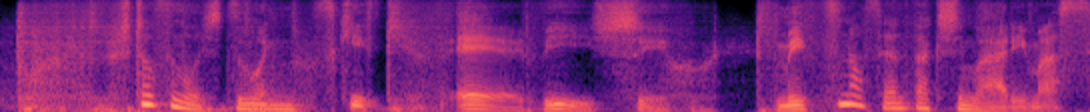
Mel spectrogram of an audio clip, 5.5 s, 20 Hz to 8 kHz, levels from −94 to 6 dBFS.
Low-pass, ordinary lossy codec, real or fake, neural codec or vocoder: none; none; fake; codec, 16 kHz, 0.5 kbps, X-Codec, WavLM features, trained on Multilingual LibriSpeech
